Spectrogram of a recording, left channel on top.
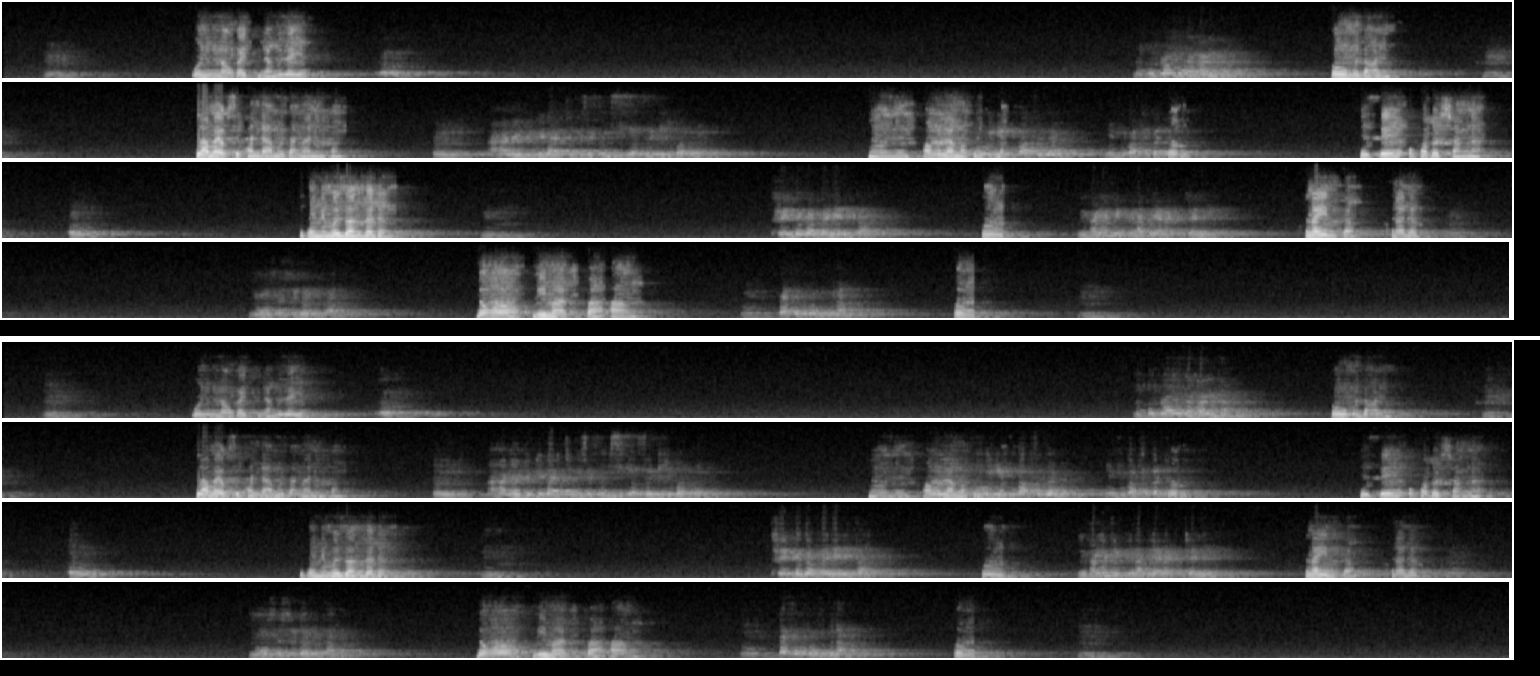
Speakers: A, on the right; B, on the left.
A: उम
B: उनाव गायफिननांगौ जायो
A: औ न'खरफ्रा मोजां ना नोंथां
B: औ मोजाङानो
A: उम
B: लामायावसो थान्दा मोजां ना नोंथां
A: औ आंहा नै दुब्लि बारिथिं एसे खोमसियावसो गिरु बारुनो
B: न'नो माबो
A: बिराद
B: लामाखौनोबा
A: एम्बु एम्बु गाबसोदों एम्बु गाबसो गारदों
B: औ एसे अखाफोरस्रांंना
A: औ
B: बेखायनो मोजां जादों
A: उम ट्रेनबो गाबबाय नै नोंथां
B: औ
A: नोंथांमोनथिं खोनाफैया ना ट्रेननि
B: खोनायो नोंथां खोनादों
A: उम न'आव सोर सोर दं नोंथां
B: दङ बिमा बिफा आं।
A: उम गासैबो दंजोबो ना?
B: औ
A: उम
